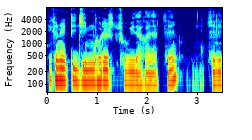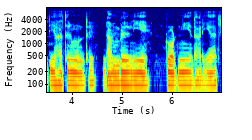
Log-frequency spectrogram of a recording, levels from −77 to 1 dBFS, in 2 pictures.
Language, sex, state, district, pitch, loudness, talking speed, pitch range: Bengali, male, West Bengal, Dakshin Dinajpur, 100 Hz, -20 LUFS, 145 wpm, 95-115 Hz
